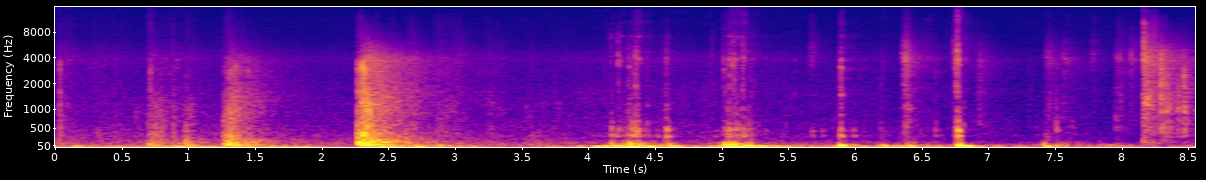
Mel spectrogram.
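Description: Thuds of a person landing and stepping on a gymnastics spring floor, the heaviest about two seconds in with a short echo from the hall, followed by knocks and bumps of the camera being picked up and carried.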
